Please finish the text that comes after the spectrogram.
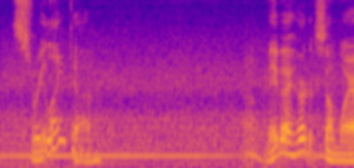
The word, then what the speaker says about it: Sri Lanka: I am saying it right yay it is Sri Lanka I couldn't think of another way to say it it just seemed like Sri Lanka maybe I heard it somewhere I don't know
